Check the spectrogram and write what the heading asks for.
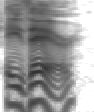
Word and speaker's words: Eber: Also to Shem, the father of all the children of Aver, and the older brother of Japheth, children were born. That name there, Aver, in English is spelled E-B-E-R, and it is thought by some to be the origin of the word Hebrew.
